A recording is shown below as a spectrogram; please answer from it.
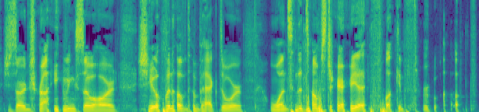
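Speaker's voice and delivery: laughing while telling it; words broken by real laughter; real giggling through the story. Real, not acted. Laughing through the funny part.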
